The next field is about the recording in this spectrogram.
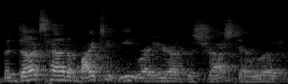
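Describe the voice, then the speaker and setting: A man reading a children's picture book aloud to a child, stopping to point at the pictures and ask questions, and often clearing his throat. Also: a little high, animated, fairly quick. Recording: echoey room, faint background noise.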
